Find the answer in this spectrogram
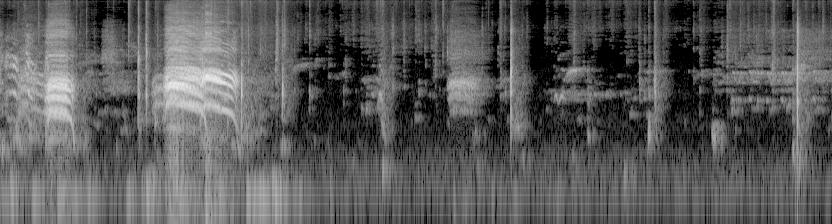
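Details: Crows fighting with wild birds for food: two harsh, rasping caws in quick succession, then a shorter softer one, with clicks, taps and faint chirps between.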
